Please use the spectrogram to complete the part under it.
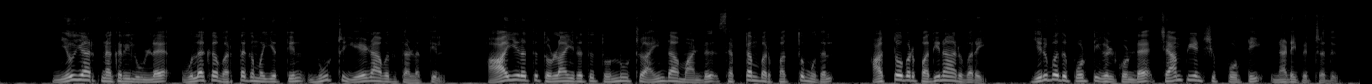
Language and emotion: Tamil, neutral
